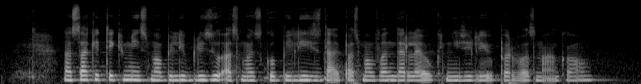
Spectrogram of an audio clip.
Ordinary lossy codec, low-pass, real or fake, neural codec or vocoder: none; 19.8 kHz; fake; vocoder, 48 kHz, 128 mel bands, Vocos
